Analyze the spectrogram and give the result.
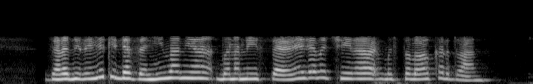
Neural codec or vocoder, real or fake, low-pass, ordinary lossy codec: codec, 24 kHz, 0.9 kbps, WavTokenizer, medium music audio release; fake; 3.6 kHz; none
